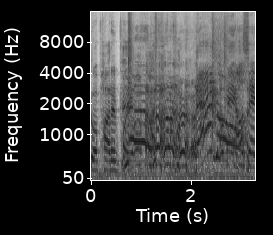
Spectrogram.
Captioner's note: players cheering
